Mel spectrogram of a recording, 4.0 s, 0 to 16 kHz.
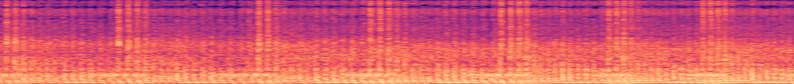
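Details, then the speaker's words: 2017 Troy-Bilt Storm Tracker 2690 XP snow blower, started after a season stored with fuel drained: engine hunts up and down about every half second at low choke and smooths out with more choke; owner suspects a clogged carburetor idle circuit; carburetor replaced. "If you give it more choke, it smoothens out. Let's do that. And at the lower choke, it surges like this."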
